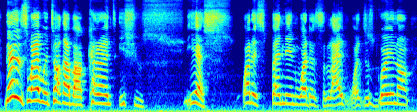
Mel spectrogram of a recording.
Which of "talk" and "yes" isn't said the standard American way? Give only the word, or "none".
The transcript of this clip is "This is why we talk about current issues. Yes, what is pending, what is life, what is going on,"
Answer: none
